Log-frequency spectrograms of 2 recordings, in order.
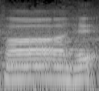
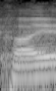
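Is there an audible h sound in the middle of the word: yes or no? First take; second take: yes; no. First: The word is said with an h sound. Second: The word is said without an h sound. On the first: The speaker calls it right. "ਇਹ ਖਾਹੀ ਖਾਹੇ ਹਾਹੇ ਨਾਲ" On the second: The speaker calls it wrong. "ਸੋ ਇਹ ਖਾਏ ਨਹੀਂ ਹੈ"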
